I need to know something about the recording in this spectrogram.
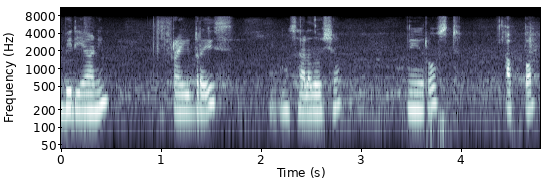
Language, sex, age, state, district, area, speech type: Malayalam, female, 30-45, Kerala, Idukki, rural, spontaneous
